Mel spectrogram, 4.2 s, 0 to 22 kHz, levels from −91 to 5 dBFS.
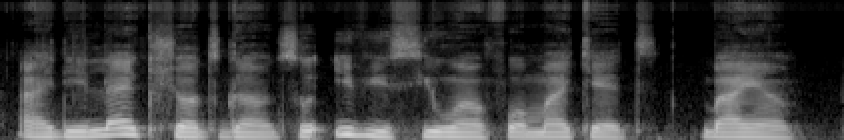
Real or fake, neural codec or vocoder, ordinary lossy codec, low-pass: real; none; none; none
